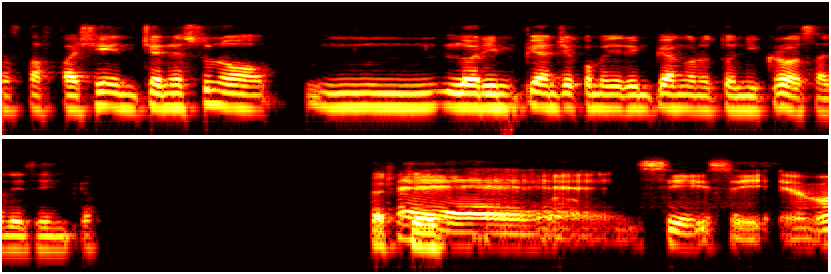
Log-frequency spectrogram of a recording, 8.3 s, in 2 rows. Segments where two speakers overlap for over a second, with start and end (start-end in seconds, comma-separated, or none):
none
